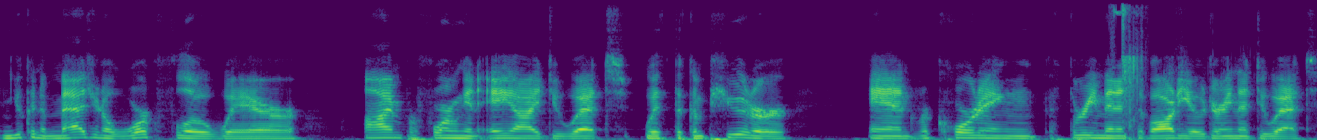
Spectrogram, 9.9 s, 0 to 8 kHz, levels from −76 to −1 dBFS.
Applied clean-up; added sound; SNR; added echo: neural mask model DeepFilterNet 3.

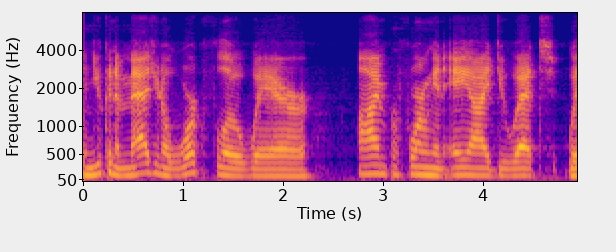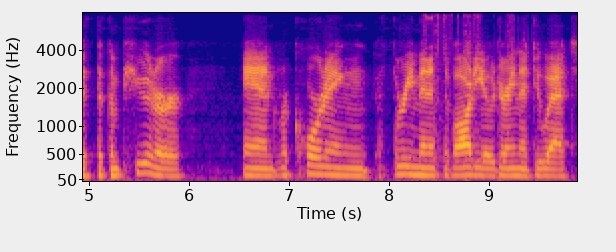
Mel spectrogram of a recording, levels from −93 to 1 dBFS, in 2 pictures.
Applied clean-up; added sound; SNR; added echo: neural separator model SepFormer DNS4.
